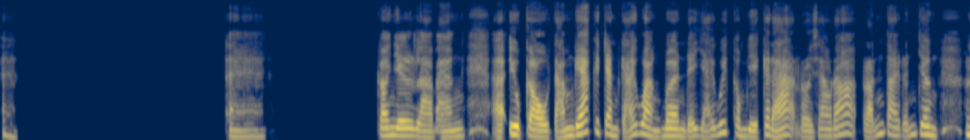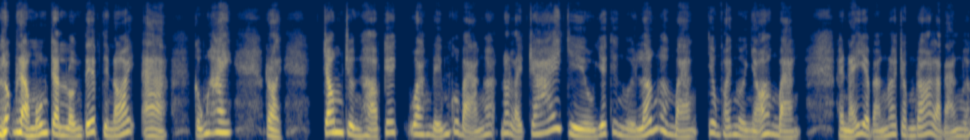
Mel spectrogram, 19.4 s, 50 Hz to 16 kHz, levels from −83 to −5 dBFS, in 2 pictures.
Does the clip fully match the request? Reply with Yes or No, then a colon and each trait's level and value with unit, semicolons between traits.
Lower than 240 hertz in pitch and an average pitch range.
No: high, 200 Hz; wide, 5.8 semitones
